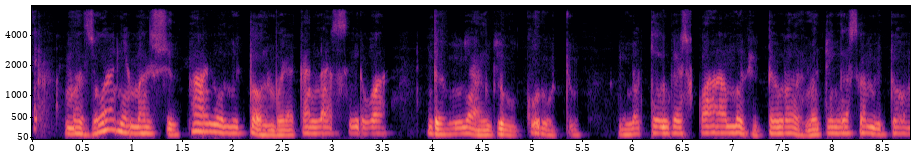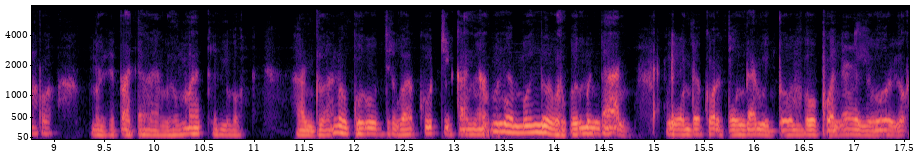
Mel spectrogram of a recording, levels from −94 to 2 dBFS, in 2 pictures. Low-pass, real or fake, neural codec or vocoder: 7.2 kHz; fake; codec, 24 kHz, 1.5 kbps, HILCodec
